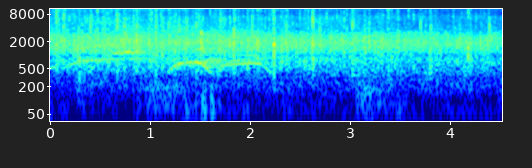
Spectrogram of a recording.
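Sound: audience applauding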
